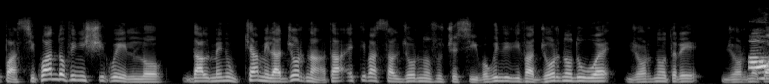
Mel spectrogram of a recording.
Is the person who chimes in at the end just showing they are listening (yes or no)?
no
